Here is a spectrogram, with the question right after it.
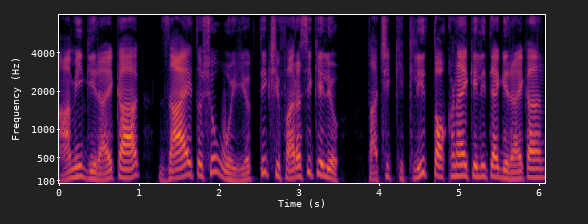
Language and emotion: Goan Konkani, happy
